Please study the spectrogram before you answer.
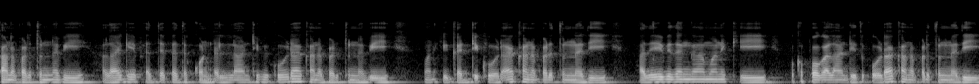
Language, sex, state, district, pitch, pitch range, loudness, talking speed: Telugu, male, Andhra Pradesh, Chittoor, 105 Hz, 100-110 Hz, -22 LUFS, 105 wpm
